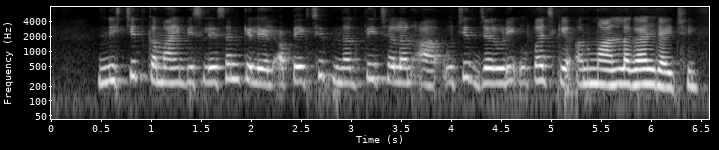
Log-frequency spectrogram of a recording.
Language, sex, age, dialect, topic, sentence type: Magahi, female, 56-60, Western, banking, statement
